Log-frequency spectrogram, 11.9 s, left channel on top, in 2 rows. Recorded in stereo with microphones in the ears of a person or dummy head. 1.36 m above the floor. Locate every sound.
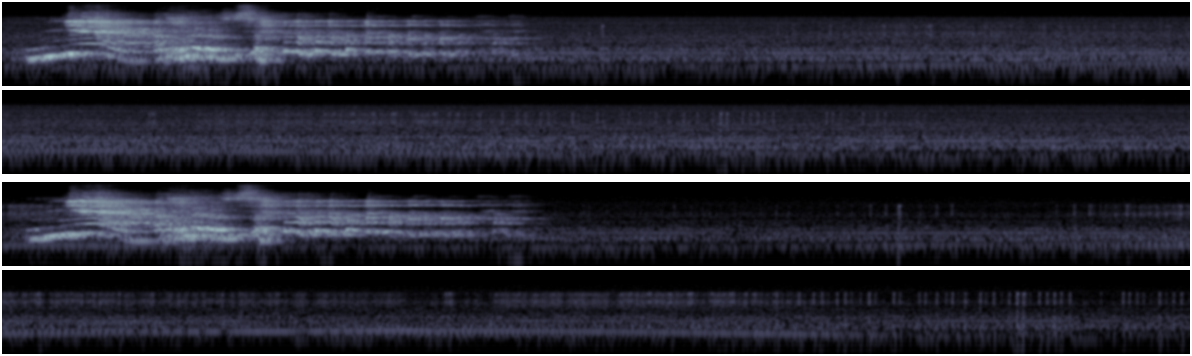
0.1 s laughter: 40° left (ahead or behind), 1.4 m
